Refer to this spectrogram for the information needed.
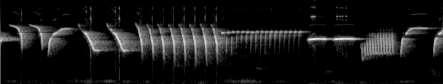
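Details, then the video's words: Yellow canary, a kept bird used as a master song for training young canaries, singing a long varied song: downward-sweeping whistled notes, a fast rapid trill, a thin steady whistle, then a buzzy note and more sweeps. "burung kenari gacor PANJANG untuk pancingan kenari paud || masteran kenari - yellow canary singing"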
